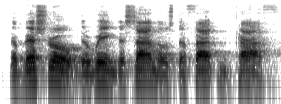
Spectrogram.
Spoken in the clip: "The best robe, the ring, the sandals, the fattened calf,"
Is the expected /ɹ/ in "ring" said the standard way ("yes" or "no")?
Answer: no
